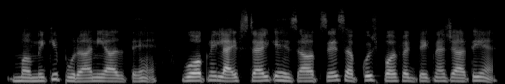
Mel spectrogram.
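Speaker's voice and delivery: calm her down patiently; soothing husband. Acted. Husband soothes his upset wife, low and gentle.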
